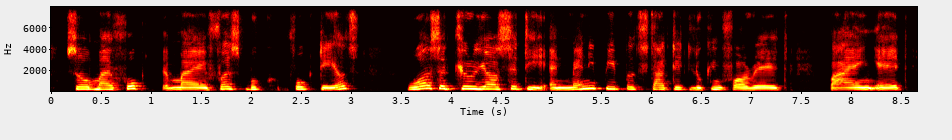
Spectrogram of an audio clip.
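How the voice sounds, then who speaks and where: Dry and close with no echo, a woman's dark, mellow voice of medium pitch holds very even loudness, moves at a fairly slow pace and shows ordinary pitch variation. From Bhutan. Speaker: author. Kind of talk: interview. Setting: festival interview. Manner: halting, many fillers.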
